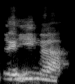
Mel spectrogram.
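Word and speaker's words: Dé hAoine: So let's get the pronunciation. So Friday's Dehina. Friday is Dehina.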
